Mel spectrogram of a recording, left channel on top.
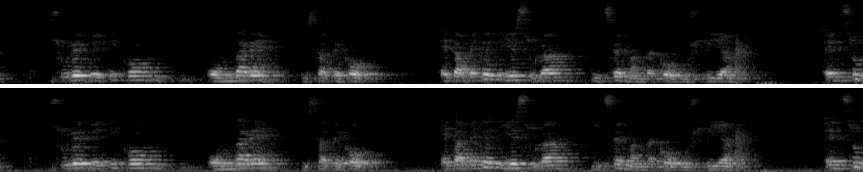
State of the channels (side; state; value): right; noise; rumble, 25 dB below the sound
